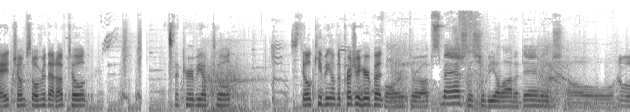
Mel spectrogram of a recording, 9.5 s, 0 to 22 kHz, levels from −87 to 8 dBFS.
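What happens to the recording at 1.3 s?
Nothing goes wrong at 1.3 s; the audio plays through that moment intact, with no dropout, click or other audible fault.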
